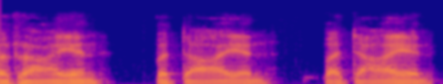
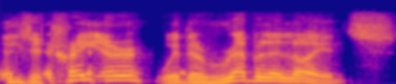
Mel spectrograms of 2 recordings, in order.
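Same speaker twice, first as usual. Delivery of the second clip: higher, louder put-on West Country accent; 7 semitones higher, 9 dB louder than usual. Imitating Darth Vader's lines as if voiced by David Prowse: David Prowse's West Country voice. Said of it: "if they had have actually used his voice".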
